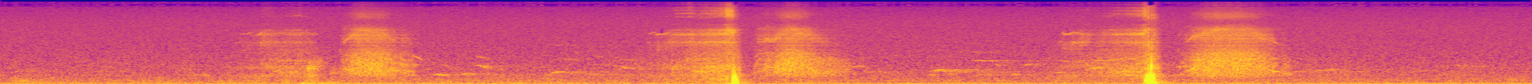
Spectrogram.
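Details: French Bulldog Ariva, female, snoring gently while asleep: soft hissing inhale-exhale cycles about every four seconds, with two brief sharp snorts.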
